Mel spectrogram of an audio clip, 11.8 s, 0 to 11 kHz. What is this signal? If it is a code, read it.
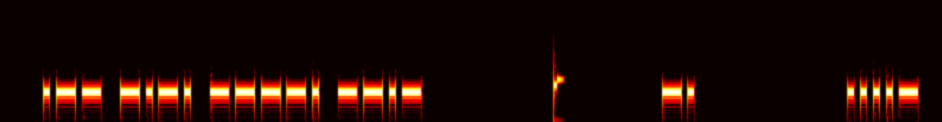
Morse code, heard as a keyed tone, about 15 wpm, spaced as for 9 wpm, 700 Hz. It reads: WC9Q N4
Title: USA Call Signs - 8x Character Spacing - 15wpm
